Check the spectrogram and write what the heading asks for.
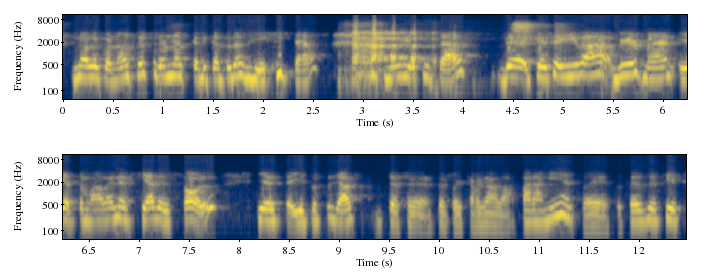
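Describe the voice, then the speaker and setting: A middle-aged woman from Monterrey with a northern Mexican accent, telling animated stories in casual conversation and laughing often. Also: medium pitch, moderate pace. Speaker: guest. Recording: tinny phone-like line.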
